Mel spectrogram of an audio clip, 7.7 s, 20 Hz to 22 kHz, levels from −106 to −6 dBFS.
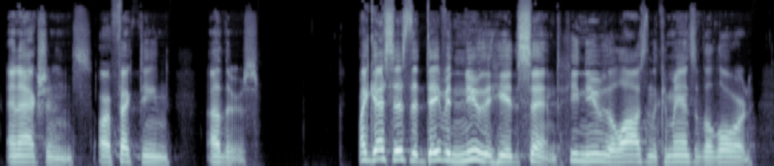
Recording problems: none

